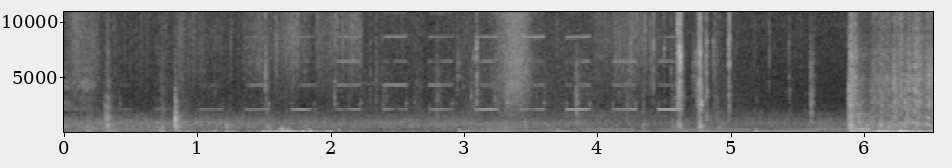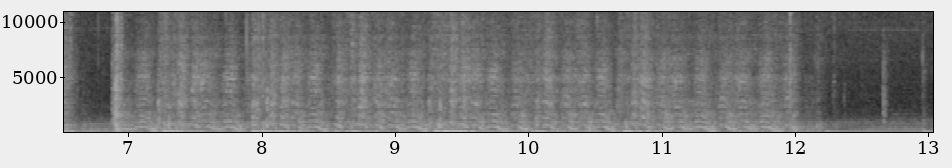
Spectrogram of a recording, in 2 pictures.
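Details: Daihatsu Mira with custom swapped engine, first start attempts after bay reassembly: starter whirs, engine turns over steadily for several seconds without firing; it briefly started and built oil pressure earlier.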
